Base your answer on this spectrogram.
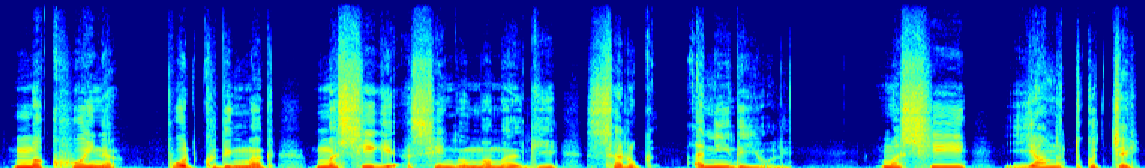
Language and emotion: Manipuri, disgusted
